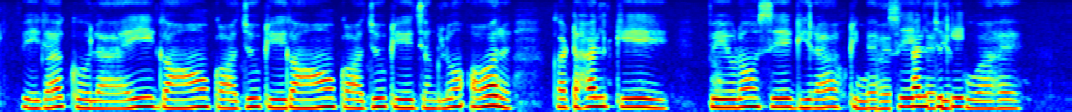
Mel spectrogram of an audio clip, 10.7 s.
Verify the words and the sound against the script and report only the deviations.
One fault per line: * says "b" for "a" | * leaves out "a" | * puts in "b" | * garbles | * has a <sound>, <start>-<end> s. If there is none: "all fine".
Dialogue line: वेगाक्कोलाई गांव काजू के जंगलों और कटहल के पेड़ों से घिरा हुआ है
* puts in "गांव काजू के"
* garbles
